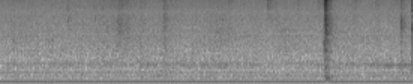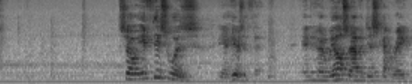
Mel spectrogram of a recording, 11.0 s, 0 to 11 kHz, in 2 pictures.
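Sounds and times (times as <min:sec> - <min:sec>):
low ventilation hum: 0:00.0 - 0:11.0.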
